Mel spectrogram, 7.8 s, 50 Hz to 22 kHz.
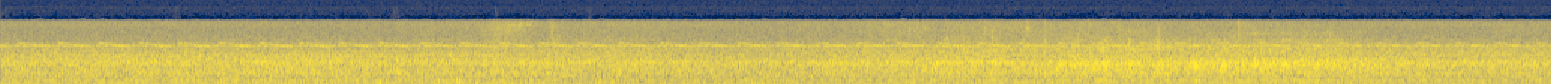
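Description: Steady low rumble with a faint pulsing throb riding over it and a thin whine near 2.5 kHz; source can't be pinned down.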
